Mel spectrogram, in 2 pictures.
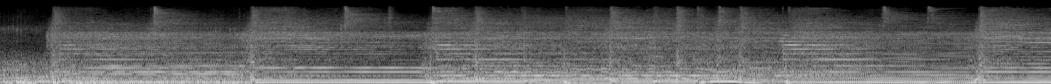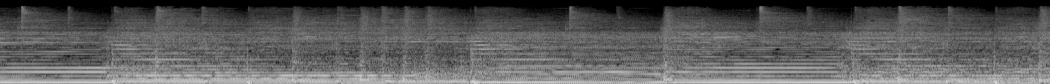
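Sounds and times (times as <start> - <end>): rock music with heavy guitar: 0.0 - 21.0.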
